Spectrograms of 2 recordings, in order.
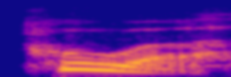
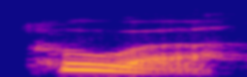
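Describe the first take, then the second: First: The vowel glides from oo toward uh. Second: The same.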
